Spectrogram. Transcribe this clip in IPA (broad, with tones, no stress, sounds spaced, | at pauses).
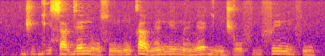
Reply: d͡ʒ i˧ ɡ i˦ s a˧ ɡ ɛ˧ n o˨ s ũ˨ n ũ˨˦ k a˦˨ w ɛ̃˧ n e˧ m ɛ̃˨ l ɛ˧ ɡ ĩ˨ d͡ʒ o˨ f i˨˦ f e˦ n i˧ f ĩ˨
